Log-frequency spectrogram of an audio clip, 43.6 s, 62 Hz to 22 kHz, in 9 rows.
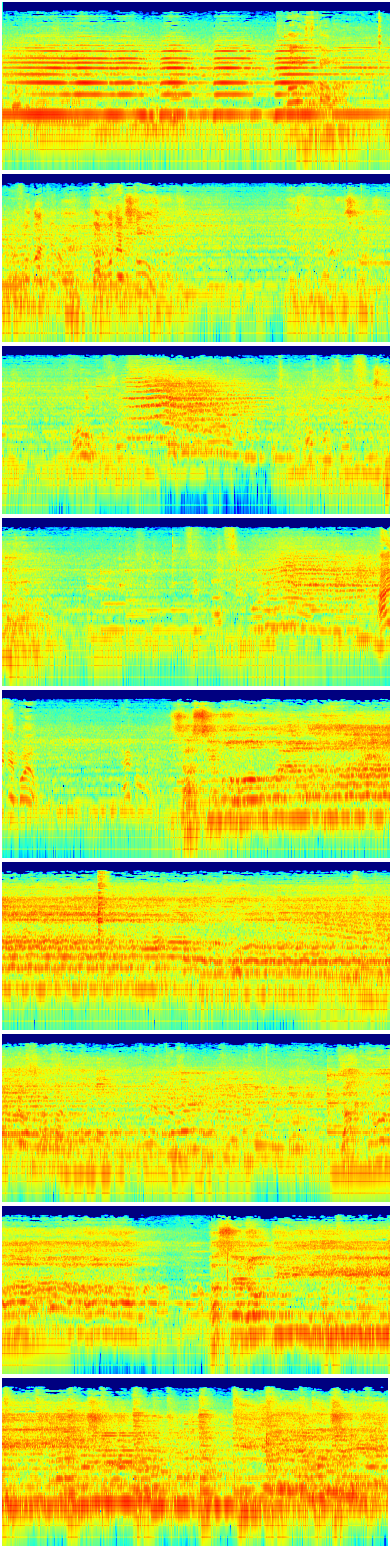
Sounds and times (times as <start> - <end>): Music: 0.0 - 43.6
Male singing: 21.5 - 31.5, 33.3 - 43.6.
